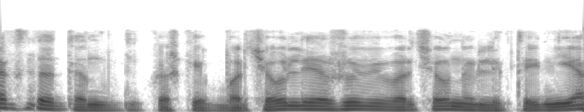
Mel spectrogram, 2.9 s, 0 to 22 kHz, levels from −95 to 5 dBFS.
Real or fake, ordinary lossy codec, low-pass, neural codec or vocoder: real; Opus, 32 kbps; 7.2 kHz; none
